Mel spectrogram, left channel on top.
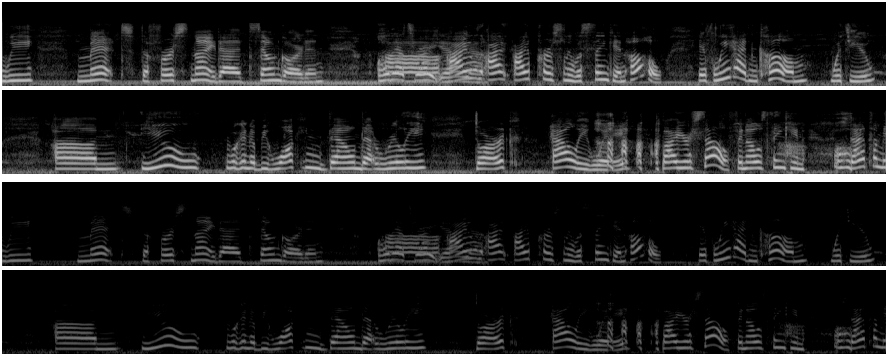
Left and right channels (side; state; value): right; quieter; 20.8 dB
